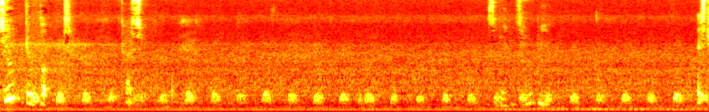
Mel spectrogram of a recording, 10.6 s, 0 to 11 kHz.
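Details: Fetal heartbeat at 15 weeks of pregnancy on a 3 MHz handheld Doppler, mother's attempt at home: rapid, regular whooshing pulses at about 150 beats a minute.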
